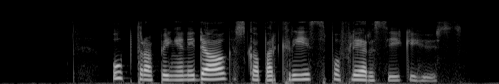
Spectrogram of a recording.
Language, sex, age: Norwegian, female, 28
